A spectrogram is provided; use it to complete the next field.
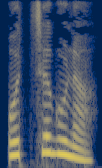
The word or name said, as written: ಒಚ್ಚಗುಣ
